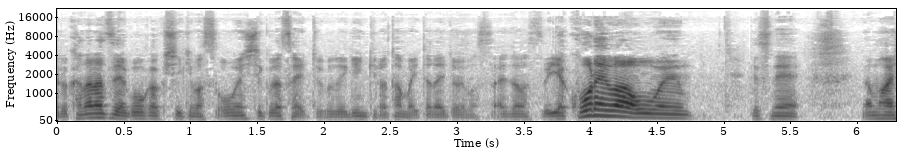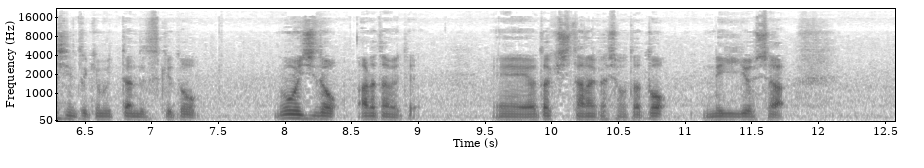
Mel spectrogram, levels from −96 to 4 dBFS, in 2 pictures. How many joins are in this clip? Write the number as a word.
two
